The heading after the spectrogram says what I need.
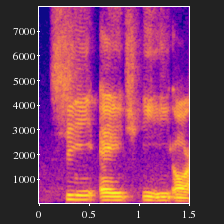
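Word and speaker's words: Scheer: don't know how to how to pronounce his last name is s c h e e r I think it's cheers cheer cheer cheer Jason anyways he's reporting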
